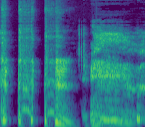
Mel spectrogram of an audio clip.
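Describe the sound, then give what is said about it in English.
A loud throat clearing: three short gruff bursts followed by a longer rasping, hacking rattle, all from one person with no talking. “Honestly, I'm just clearing my throat, no slash shit.”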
